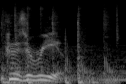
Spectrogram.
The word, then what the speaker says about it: Kuzuryu: My last name is Kuzuryu. My first name is pronounced.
